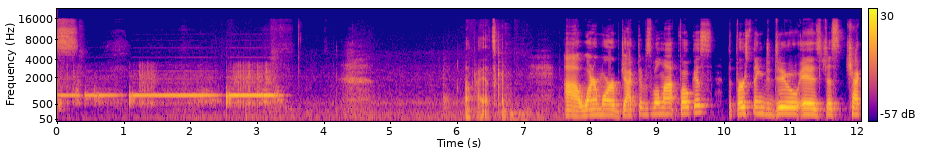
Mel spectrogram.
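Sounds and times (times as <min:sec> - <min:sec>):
electronic telephone ringer beeps: 0:00.4 - 0:03.4.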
